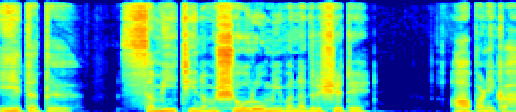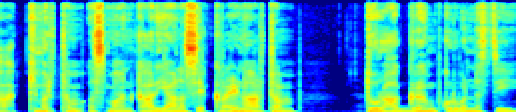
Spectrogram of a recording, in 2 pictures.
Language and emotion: Sanskrit, fearful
